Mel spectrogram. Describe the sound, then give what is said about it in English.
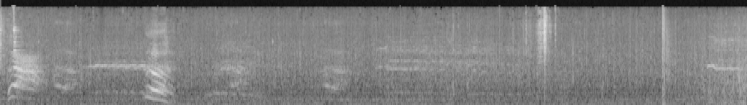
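A panicked horse pulling a cart whinnies shrilly twice near the start as it runs down the road, the second cry louder and falling in pitch, over a steady rain-like hiss with faint hoof clatter and a couple of sharp knocks later. “The panicked horse ran with the cart past Lynk and down the road, the vendor bouncing lifeless in his seat, hands still on the reins.”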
